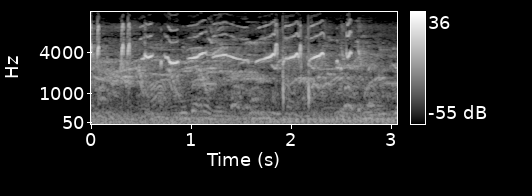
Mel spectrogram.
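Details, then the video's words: Oriental magpie-robin, kacer, in konslet-style song: a continuous stream of high, thin whistles sliding up and down, cut by sharp crackling bursts, over a steady noisy hiss. "Kacer Gacor konslet"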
